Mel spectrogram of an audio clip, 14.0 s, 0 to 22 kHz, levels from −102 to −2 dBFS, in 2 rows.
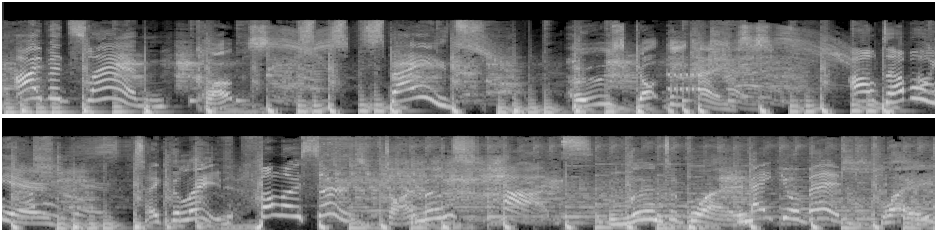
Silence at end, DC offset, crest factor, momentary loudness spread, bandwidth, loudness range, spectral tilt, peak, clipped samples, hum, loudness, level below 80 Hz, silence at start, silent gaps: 0 s; under 0.1%; 14 dB; 6 LU; 12.5 kHz; 2 LU; -3 dB/octave; -10 dBFS; under 0.1%; none; -25 LUFS; -34 dBFS; 0 s; none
